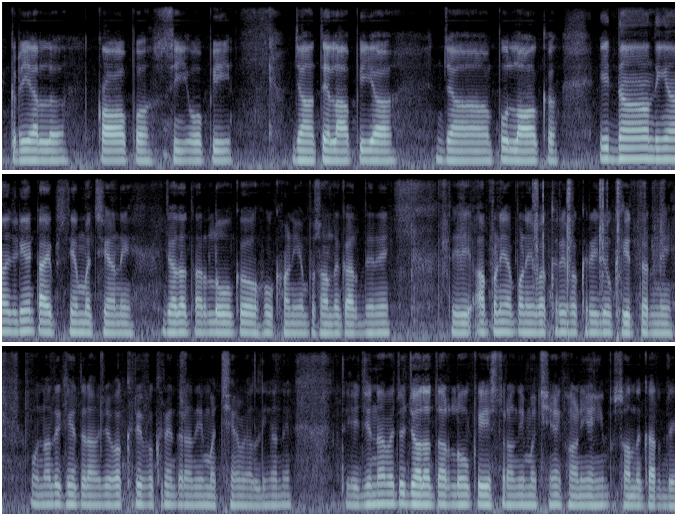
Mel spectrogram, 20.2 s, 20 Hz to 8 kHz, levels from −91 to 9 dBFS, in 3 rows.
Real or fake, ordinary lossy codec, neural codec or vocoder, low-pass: fake; none; codec, 16 kHz, 16 kbps, FunCodec, trained on LibriTTS, 50 frames a second; 7.2 kHz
